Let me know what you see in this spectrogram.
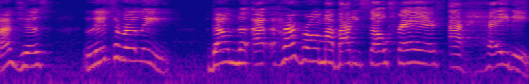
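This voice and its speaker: Speaking at a fairly slow pace in a raised, projected voice, a woman with an American accent has a high pitch, a bright, sharp tone, an animated delivery and ordinary pitch variation. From St. Louis, Missouri, US. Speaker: beauty YouTuber and makeup artist. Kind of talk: casual storytime vlog while doing makeup.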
